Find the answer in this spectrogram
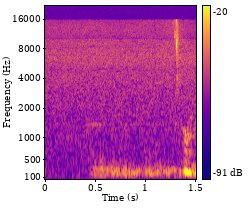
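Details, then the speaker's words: An adult's stomach rumbles audibly while speaking in a quiet room: a low, irregular gurgling rumble swells for about a second and ends in a louder burst (borborygmi). "rumbling sorry can you hear that i was really rumble"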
